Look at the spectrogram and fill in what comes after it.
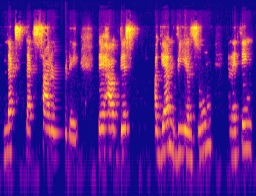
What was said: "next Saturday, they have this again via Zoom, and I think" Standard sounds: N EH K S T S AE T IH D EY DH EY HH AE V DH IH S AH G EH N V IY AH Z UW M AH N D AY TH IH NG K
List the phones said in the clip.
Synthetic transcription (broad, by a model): N EH K S T S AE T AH D EY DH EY HH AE V DH IH S AH G EH N V IY AH Z UW M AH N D AY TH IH NG K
